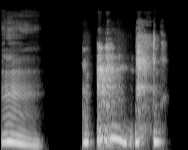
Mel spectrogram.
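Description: woman clearing her throat

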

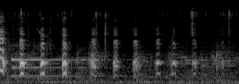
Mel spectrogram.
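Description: hen clucking

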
